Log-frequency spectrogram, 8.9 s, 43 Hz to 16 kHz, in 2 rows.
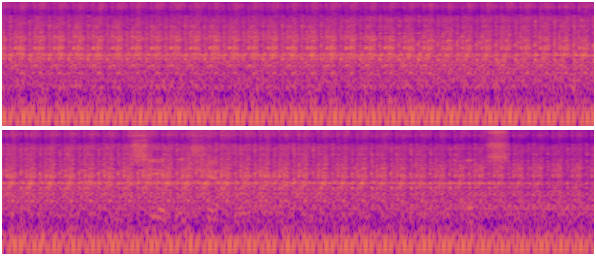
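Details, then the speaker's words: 2001 Ford F450 7.3 Powerstroke diesel after new batteries: heavy clatter with loping shake about three pulses a second at idle from a sticky injector that comes back to life after running. "sticky injected if I let it run and come back to life so change the oil change fuel filter again"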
